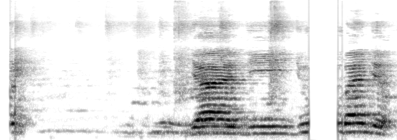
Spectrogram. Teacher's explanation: Pangkal lidah. Nah, pangkal tengah lidahnya bertemu langit.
